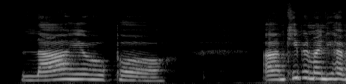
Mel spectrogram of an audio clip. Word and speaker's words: l'aéroport: L'aéroport. L'aéroport.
